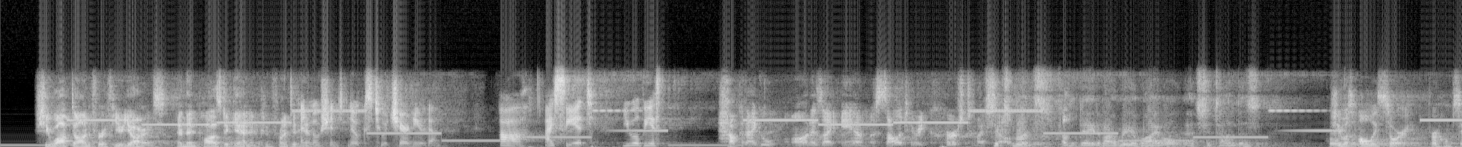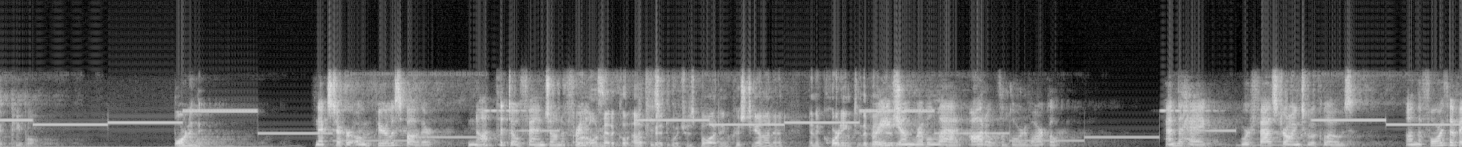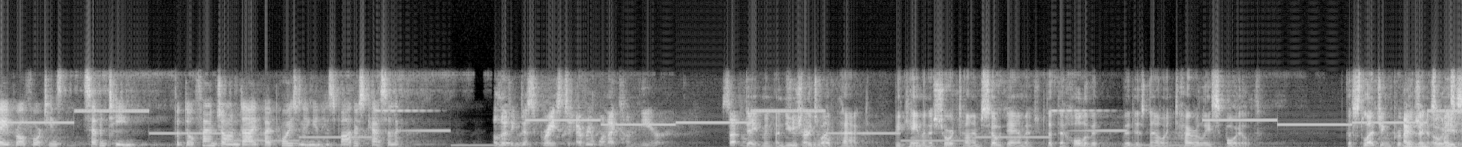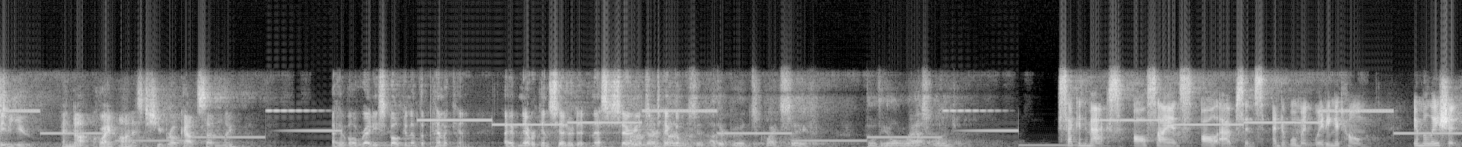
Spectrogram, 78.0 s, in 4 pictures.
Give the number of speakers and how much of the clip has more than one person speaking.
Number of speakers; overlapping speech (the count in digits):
7, about 9%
